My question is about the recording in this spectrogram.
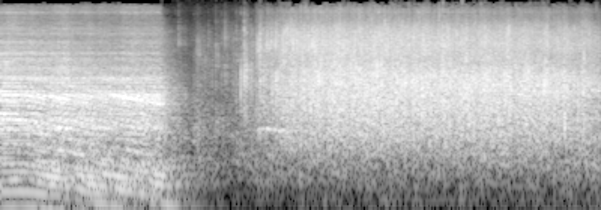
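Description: Dance track playing and ending about two seconds in; after a brief lull, a theatre audience breaks into steady applause that carries on to the end.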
